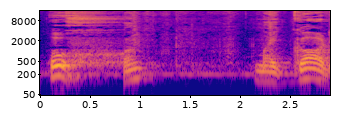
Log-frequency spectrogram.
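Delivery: ordinary talk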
